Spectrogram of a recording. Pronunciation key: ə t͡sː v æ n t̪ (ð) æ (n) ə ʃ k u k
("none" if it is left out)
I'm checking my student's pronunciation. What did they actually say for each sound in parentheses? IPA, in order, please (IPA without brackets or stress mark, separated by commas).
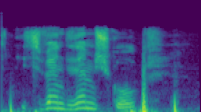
ð, m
